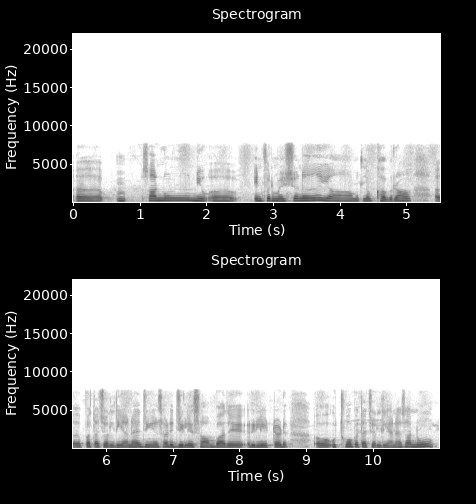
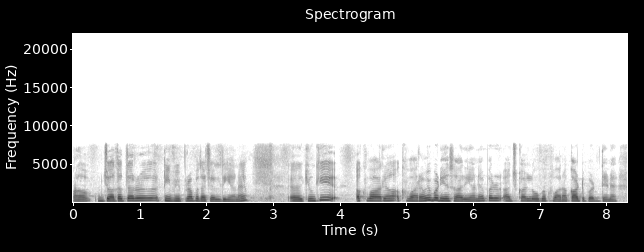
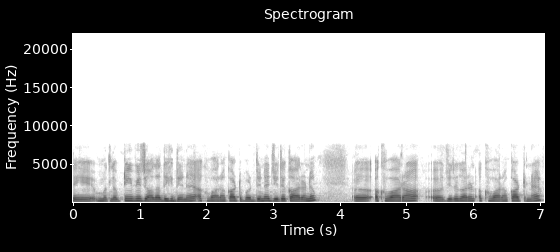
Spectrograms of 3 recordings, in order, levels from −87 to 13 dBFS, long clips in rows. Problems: background sounds at intervals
